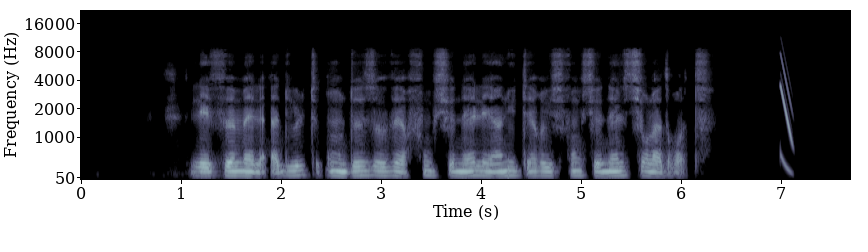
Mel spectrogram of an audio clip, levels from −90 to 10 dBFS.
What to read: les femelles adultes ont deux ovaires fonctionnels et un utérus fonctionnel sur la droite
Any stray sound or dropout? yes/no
yes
